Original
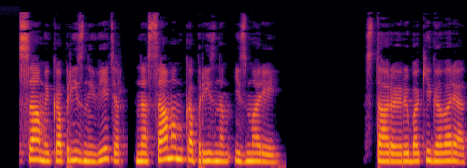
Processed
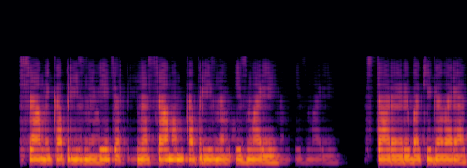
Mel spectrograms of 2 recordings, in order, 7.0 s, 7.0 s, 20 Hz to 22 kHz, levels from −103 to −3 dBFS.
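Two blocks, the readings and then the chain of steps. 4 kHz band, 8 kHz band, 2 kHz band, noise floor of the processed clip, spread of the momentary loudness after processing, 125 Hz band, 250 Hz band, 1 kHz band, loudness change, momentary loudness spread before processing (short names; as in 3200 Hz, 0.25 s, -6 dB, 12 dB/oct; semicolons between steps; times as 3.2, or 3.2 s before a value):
under -15 dB, under -40 dB, -12.5 dB, under -85 dBFS, 6 LU, -12.5 dB, -6.5 dB, -9.5 dB, -8.0 dB, 8 LU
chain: chord vocoder bare fifth, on D#3; HPF 310 Hz 6 dB/oct; compressor 3:1, threshold -27 dBFS, peak gain reduction 7 dB; brick-wall FIR low-pass 5500 Hz; echo 0.894 s -21.5 dB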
